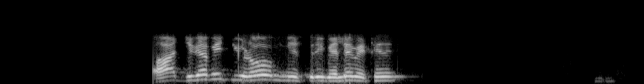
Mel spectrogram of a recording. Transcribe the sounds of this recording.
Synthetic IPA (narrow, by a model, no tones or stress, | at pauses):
aːd͡ʒəɡaːbiːt͡ʃiːɽoːmɪst̪ɾiːbeːleːβeːʈʰeːd̪eː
